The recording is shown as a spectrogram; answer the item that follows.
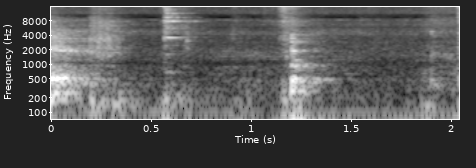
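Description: Knife and fork tapping faintly on a plate twice while a roast potato is cut and lifted; otherwise very quiet.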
